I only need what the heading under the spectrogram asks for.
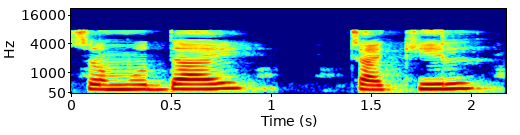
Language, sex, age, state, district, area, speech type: Goan Konkani, female, 30-45, Goa, Murmgao, rural, spontaneous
